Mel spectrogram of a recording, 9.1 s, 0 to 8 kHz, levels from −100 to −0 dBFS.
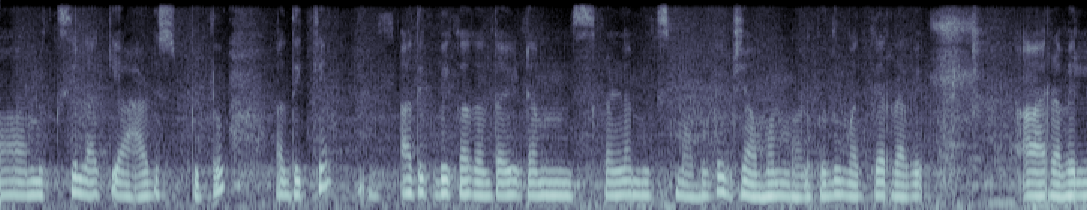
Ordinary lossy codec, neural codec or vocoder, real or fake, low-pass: none; vocoder, 22.05 kHz, 80 mel bands, Vocos; fake; 7.2 kHz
